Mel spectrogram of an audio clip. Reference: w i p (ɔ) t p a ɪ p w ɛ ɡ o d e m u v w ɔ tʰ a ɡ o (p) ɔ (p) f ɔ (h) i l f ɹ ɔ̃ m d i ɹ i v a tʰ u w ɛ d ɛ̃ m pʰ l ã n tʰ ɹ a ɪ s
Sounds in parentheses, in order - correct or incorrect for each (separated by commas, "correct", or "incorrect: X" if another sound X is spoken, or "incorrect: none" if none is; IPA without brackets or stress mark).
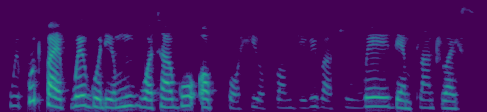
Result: incorrect: u, incorrect: ʔ, correct, correct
